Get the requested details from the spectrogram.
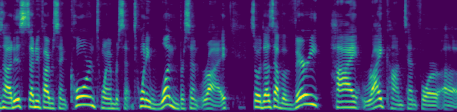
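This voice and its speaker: Chatty man with a lively voice. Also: on the high side. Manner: rambling, chatty, many fillers and restarts. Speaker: bourbon reviewer. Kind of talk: casual spoken review.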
